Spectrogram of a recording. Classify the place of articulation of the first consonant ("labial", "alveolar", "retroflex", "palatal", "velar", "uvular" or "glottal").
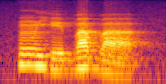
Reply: palatal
